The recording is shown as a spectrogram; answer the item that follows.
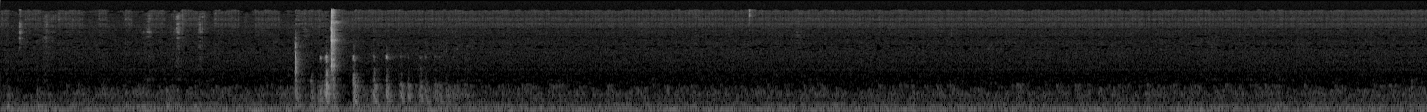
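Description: Steady low room hum, with a brief cluster of light clicks about three seconds in.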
